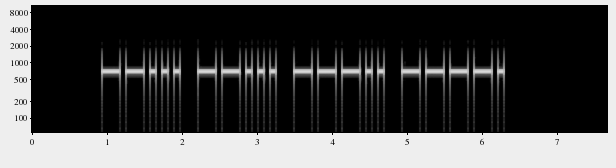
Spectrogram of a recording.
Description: Morse code, heard as a keyed tone, about 15 wpm, 700 Hz. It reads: 7789
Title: Numbers - 4-Digit 15wpm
